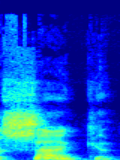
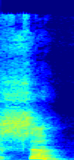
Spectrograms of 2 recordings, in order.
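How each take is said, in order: First: The final consonant is pronounced. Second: The final consonant is left silent. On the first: "pourquoi est-ce qu'on doit dire cinq?" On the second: "on ne prononce pas la consonne"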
